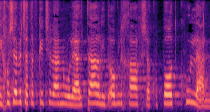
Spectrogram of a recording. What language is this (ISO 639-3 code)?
heb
